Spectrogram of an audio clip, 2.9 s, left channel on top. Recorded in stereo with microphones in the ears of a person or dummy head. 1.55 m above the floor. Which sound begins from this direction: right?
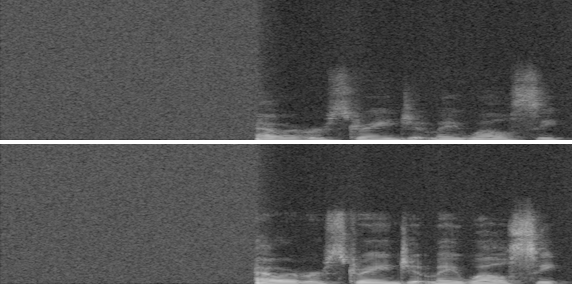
A woman speaking, at 1.3 s.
